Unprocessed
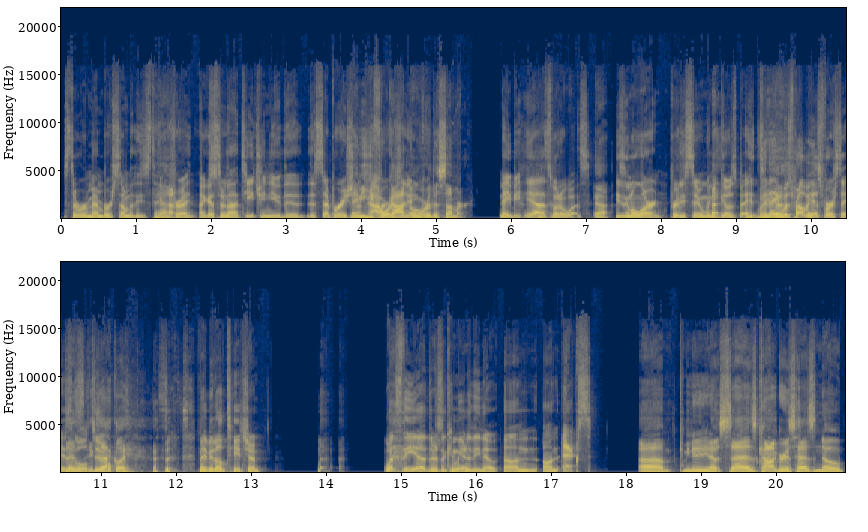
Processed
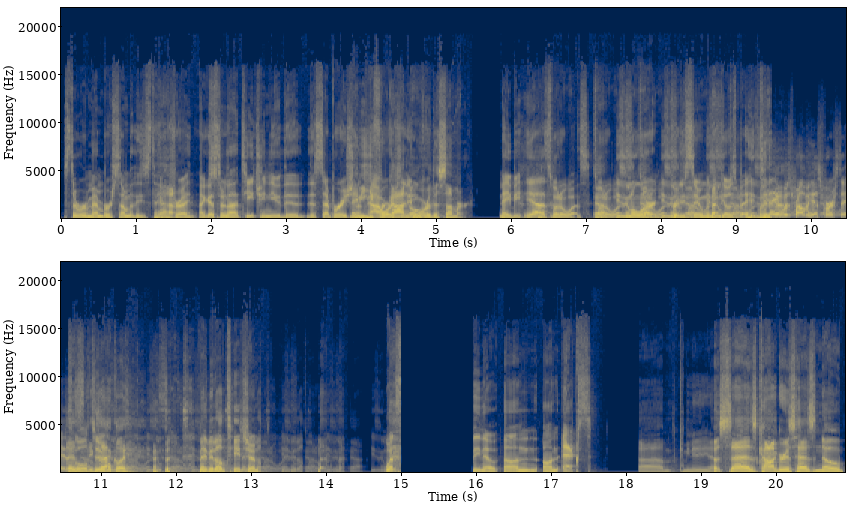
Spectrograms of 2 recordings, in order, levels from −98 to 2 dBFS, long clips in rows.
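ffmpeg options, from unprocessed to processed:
ffmpeg -i in.wav -filter_complex "[0:a]asplit=2[link_01][link_02];[link_02]afade=type=in:start_time=6.51:duration=0.01,afade=type=out:start_time=7.6:duration=0.01,aecho=0:1:600|1200|1800|2400|3000|3600|4200|4800|5400|6000|6600|7200:0.707946|0.530959|0.39822|0.298665|0.223998|0.167999|0.125999|0.0944994|0.0708745|0.0531559|0.0398669|0.0299002[link_03];[link_01][link_03]amix=inputs=2:normalize=0,asplit=3[link_04][link_05][link_06];[link_04]afade=type=out:start_time=9.46:duration=0.02[link_07];[link_05]highpass=530,lowpass=3100,afade=type=in:start_time=9.46:duration=0.02,afade=type=out:start_time=10.56:duration=0.02[link_08];[link_06]afade=type=in:start_time=10.56:duration=0.02[link_09];[link_07][link_08][link_09]amix=inputs=3:normalize=0,asplit=2[link_10][link_11];[link_11]afade=type=in:start_time=11.74:duration=0.01,afade=type=out:start_time=12.58:duration=0.01,aecho=0:1:550|1100|1650:0.16788|0.0503641|0.0151092[link_12];[link_10][link_12]amix=inputs=2:normalize=0,asettb=1/sr,asplit=3[link_13][link_14][link_15];[link_13]atrim=end=17.374[link_16];[link_14]atrim=start=17.37:end=19.18,asetpts=PTS-STARTPTS,afade=type=in:duration=0.004:curve=qsin,afade=type=out:start_time=1.806:duration=0.004:curve=qsin,acompressor=threshold=-33dB:ratio=4:attack=3.2:release=140:knee=1:detection=peak[link_17];[link_15]atrim=start=19.176[link_18];[link_16][link_17]acrossfade=duration=0.004:curve1=hsin:curve2=qsin[link_19];[link_19][link_18]acrossfade=duration=0.004:curve1=qsin:curve2=hsin,asplit=3[link_20][link_21][link_22];[link_20]atrim=end=15,asetpts=PTS-STARTPTS,afade=type=out:start_time=14.996:duration=0.004:curve=hsin[link_23];[link_21]atrim=start=15:end=15.96,asetpts=PTS-STARTPTS,volume=0[link_24];[link_22]atrim=start=15.96,asetpts=PTS-STARTPTS,afade=type=in:duration=0.004:curve=hsin[link_25];[link_23][link_24][link_25]concat=n=3:v=0:a=1" out.wav

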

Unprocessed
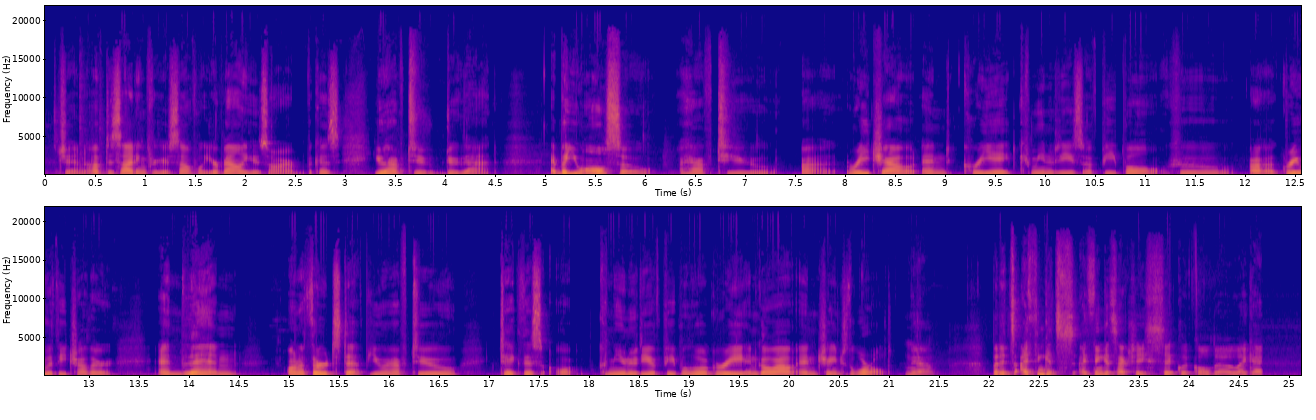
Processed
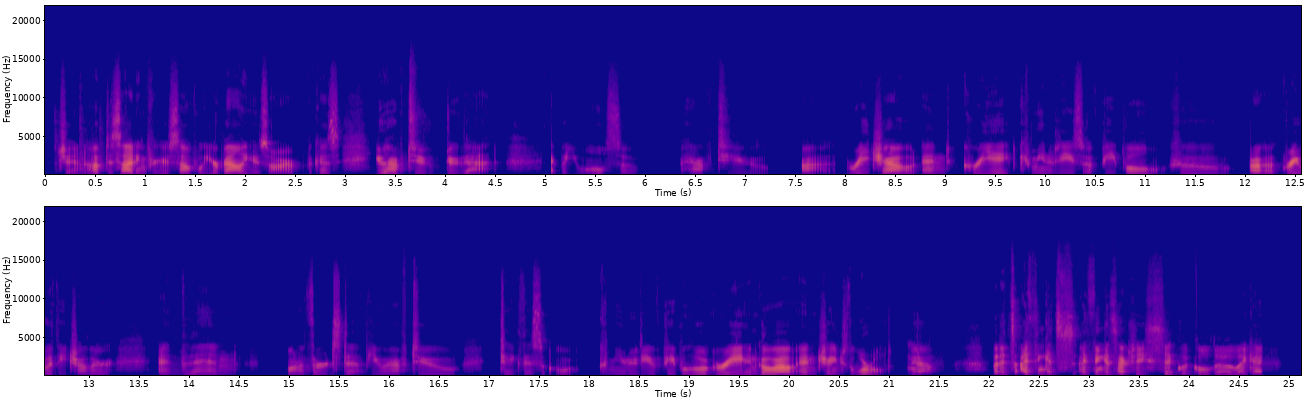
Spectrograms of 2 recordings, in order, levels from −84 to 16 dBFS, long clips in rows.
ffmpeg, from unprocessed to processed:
ffmpeg -i in.wav -filter_complex "[0:a]asettb=1/sr,asplit=3[link_01][link_02][link_03];[link_01]atrim=end=12.664[link_04];[link_02]atrim=start=12.66:end=18.74,asetpts=PTS-STARTPTS,afade=type=in:duration=0.004:curve=qsin,afade=type=out:start_time=6.076:duration=0.004:curve=qsin,acompressor=threshold=-29dB:ratio=6:attack=3.2:release=140:knee=1:detection=peak[link_05];[link_03]atrim=start=18.736[link_06];[link_04][link_05]acrossfade=duration=0.004:curve1=hsin:curve2=qsin[link_07];[link_07][link_06]acrossfade=duration=0.004:curve1=qsin:curve2=hsin,asettb=1/sr,asplit=3[link_08][link_09][link_10];[link_08]atrim=end=20.814[link_11];[link_09]atrim=start=20.81:end=22.33,asetpts=PTS-STARTPTS,afade=type=in:duration=0.004:curve=qsin,afade=type=out:start_time=1.516:duration=0.004:curve=qsin,highpass=frequency=510:width=0.5412,highpass=frequency=510:width=1.3066[link_12];[link_10]atrim=start=22.326[link_13];[link_11][link_12]acrossfade=duration=0.004:curve1=hsin:curve2=qsin[link_14];[link_14][link_13]acrossfade=duration=0.004:curve1=qsin:curve2=hsin,asplit=2[link_15][link_16];[link_15]atrim=end=5.07,asetpts=PTS-STARTPTS,afade=type=out:start_time=5.066:duration=0.004:curve=hsin:silence=0.0841395[link_17];[link_16]atrim=start=5.07,asetpts=PTS-STARTPTS,afade=type=in:duration=4:silence=0.0841395[link_18];[link_17][link_18]concat=n=2:v=0:a=1,highpass=frequency=960:width=0.5412,highpass=frequency=960:width=1.3066,aemphasis=mode=reproduction:type=75fm,agate=range=-17dB:threshold=-60dB:ratio=16:detection=peak,volume=-2dB" out.wav

